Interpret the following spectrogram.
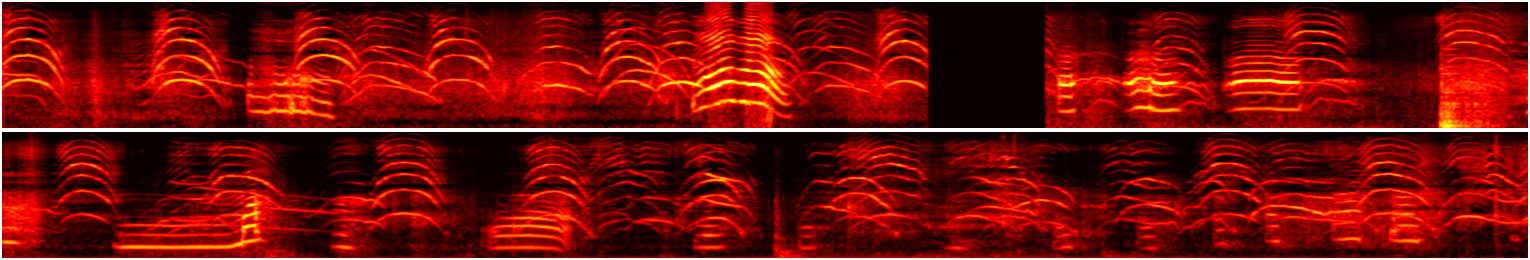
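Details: Insecure newborn kittens calling, dense overlapping chorus of high arched mews, a brief pause then more cries including a few flat sustained tones, continuing rapidly to the end.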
